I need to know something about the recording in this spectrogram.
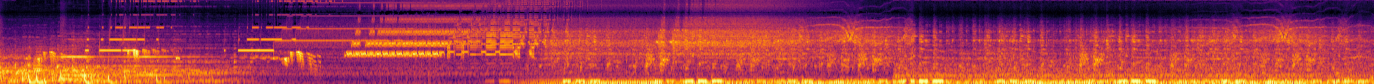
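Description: Electronic music: synthesized tones, short beeping tone bursts and pitch sweeps, joined about ten seconds in by a pulsing low bass rhythm.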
